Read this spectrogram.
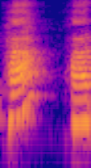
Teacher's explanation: మహాప్రాణాక్షరం అనమాట. గాలి వదులుతూ పలుకుతాం.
